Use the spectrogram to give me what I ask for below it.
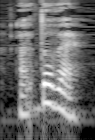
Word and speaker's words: Dov'è: So it would actually be written without the spaces, you know, and pronounced as if it's kind of one word. Che cos'è? È il mio dizionario. Dov'è?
